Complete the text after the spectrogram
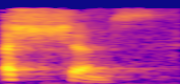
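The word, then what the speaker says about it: Ash-Shams (الشمس): Il est écrit, les Arabes écrivent le Lamed, mais ne le prononcent pas, et mettent à la place un Dagesh, dans la prononciation Ash-Shams.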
